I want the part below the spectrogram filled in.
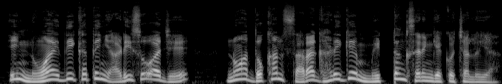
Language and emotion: Santali, disgusted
